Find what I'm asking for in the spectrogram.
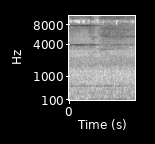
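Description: A passenger train pulls out of Katpadi Junction, a steady broad rumble of wheels and carriages with a faint high squeal running through, continuous and close for the whole stretch.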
